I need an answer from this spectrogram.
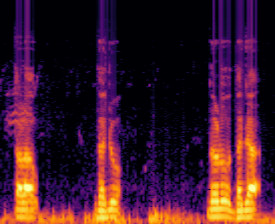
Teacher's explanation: તો તળાવ, દડો અને ધજા આ બધા શબ્દો બોલો ત્યારે તમારી જે જીભ છે દાંતે અડે છે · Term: દંત્ય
